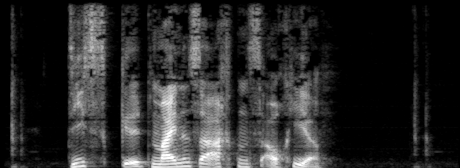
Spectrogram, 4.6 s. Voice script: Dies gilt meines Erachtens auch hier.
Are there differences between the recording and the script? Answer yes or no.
no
